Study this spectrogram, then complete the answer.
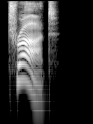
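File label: "trot", English word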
